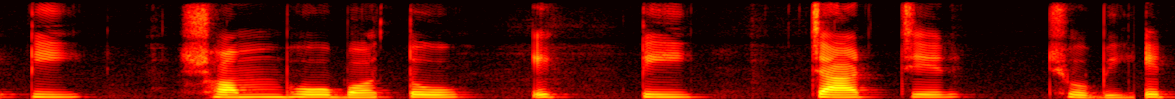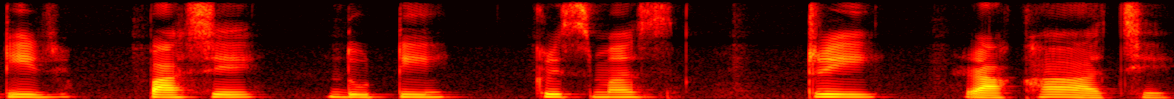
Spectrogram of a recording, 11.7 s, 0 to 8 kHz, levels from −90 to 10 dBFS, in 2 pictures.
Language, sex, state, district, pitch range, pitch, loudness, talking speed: Bengali, female, West Bengal, North 24 Parganas, 190-200 Hz, 195 Hz, -25 LUFS, 65 wpm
